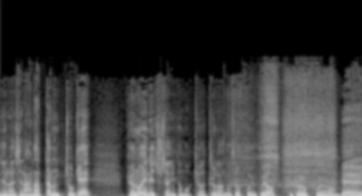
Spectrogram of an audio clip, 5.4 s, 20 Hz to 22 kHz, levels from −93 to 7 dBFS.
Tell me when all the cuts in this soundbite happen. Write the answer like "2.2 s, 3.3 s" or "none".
none

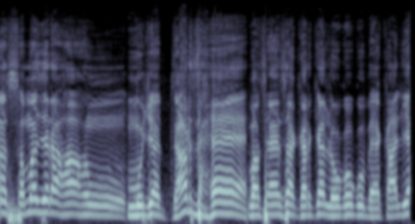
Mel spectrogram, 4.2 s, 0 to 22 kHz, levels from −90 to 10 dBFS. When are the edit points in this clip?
1.2 s, 2.4 s

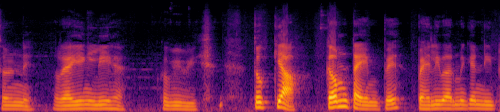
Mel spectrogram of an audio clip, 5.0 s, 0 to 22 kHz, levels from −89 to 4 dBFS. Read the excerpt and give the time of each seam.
2.2 s, 4.1 s

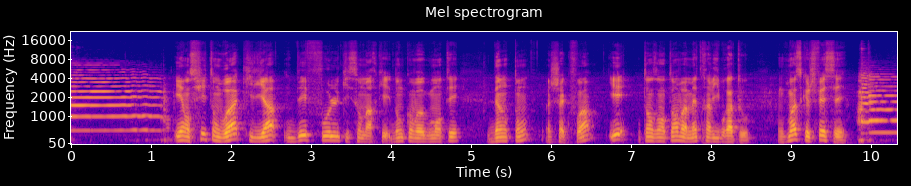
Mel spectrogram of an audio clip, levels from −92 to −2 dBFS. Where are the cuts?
5.0 s

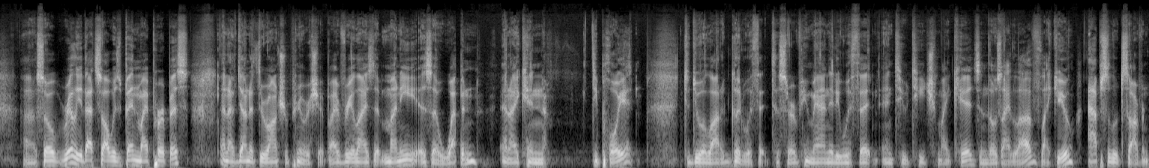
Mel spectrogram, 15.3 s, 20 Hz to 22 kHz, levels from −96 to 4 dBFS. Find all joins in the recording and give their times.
14.4 s

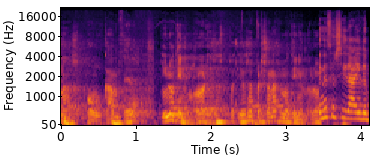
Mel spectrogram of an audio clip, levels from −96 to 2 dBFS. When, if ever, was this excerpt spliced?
1.2 s, 3.4 s

